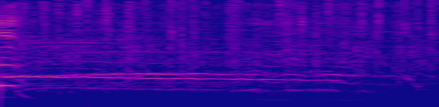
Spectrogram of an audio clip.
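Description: An audience claps and cheers steadily for a couple of seconds to judge a contestant's performance in a rap battle, a dense wash of applause with mid-pitched whoops and shouts mixed in, fading slightly at the end.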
